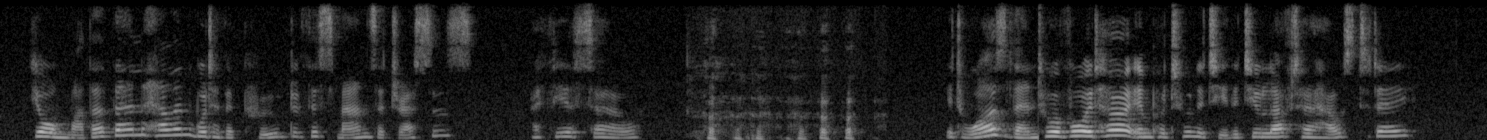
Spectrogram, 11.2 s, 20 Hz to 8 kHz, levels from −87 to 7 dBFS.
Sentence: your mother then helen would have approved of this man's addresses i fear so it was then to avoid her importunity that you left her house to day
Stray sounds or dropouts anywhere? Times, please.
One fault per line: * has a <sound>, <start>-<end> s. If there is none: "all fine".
* has a laugh, 5.1-6.7 s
